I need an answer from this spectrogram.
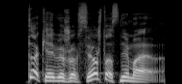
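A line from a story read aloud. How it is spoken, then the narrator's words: Trader giggling. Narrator (Russian): торговец продолжал хихикать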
